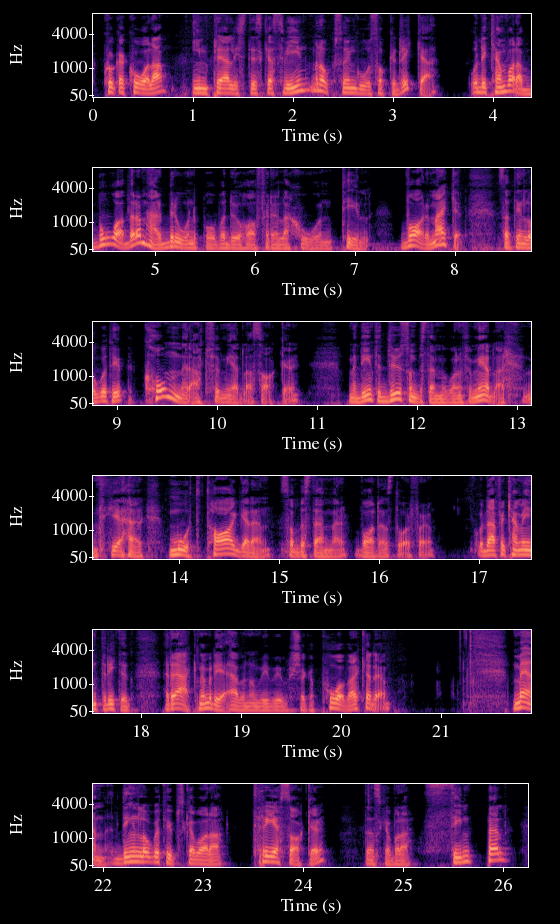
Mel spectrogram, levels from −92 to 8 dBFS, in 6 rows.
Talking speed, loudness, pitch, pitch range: 180 wpm, -20 LUFS, 110 Hz, 90-125 Hz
